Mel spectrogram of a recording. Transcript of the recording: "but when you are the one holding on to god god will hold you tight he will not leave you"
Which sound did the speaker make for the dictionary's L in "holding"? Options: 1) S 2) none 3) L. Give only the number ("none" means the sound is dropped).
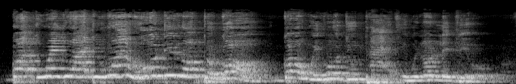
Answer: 2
